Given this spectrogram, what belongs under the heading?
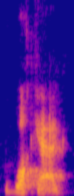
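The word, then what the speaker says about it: WCAG: So when you build something that is accessible um a lot of people look at um web content accessibility guidelines which I I pronounce wagg you know.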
